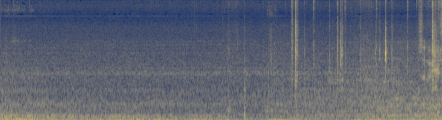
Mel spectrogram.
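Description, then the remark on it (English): A steady low rumble of a car's interior while driving past a building, with continuous road and engine noise and a few faint clicks and rattles near the end. “I'm driving past this building where I raked my nails.”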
